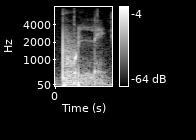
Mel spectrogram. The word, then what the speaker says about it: poulet: in French we say poulet, poulet, poulet, poulet, poulet, poulet, poulet, poulet, poulet, poulet, poulet, P-O-U-L-E-T, P-O-U-L-E-T, poulet, poulet, poulet, poulet, poulet, poulet. The T at the end is silent.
